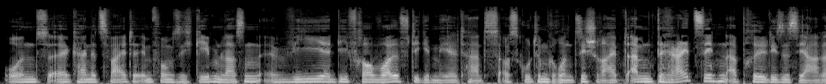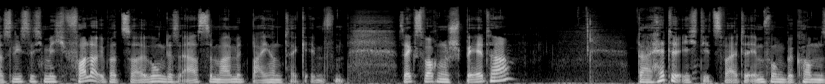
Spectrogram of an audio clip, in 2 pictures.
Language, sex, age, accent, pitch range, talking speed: German, male, 40-59, German, 110-130 Hz, 165 wpm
